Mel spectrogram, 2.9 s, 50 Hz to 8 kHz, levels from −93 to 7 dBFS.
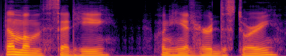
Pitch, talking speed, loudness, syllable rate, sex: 105 Hz, 210 wpm, -19 LUFS, 4.7 syllables/s, male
